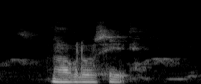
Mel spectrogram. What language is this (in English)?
Hindi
